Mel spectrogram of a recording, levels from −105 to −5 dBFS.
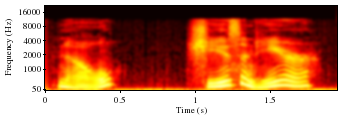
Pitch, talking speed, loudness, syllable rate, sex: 190 Hz, 125 wpm, -15 LUFS, 3.8 syllables/s, female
